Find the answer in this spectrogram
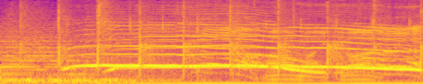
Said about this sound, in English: Ladies and gentlemen, please sit down. Oh, please. Oh, I don't deserve this absolute standing applause. Wow. Please.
